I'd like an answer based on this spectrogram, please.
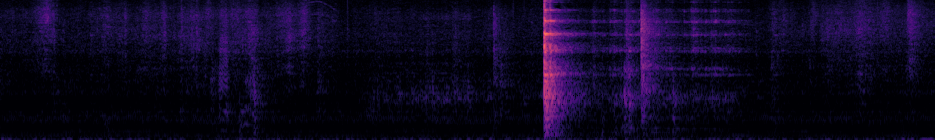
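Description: Ceramic soup bowl giving a sharp, ringing clink about four seconds in, followed by a lighter clink just after, over a faint steady hum.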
